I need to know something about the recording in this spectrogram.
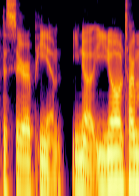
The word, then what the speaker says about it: Serapeum: It's actually pronounced the Serapeum.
